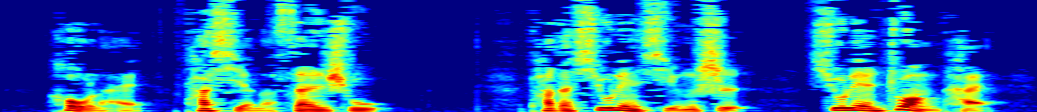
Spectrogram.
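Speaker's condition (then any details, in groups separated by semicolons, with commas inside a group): No condition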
